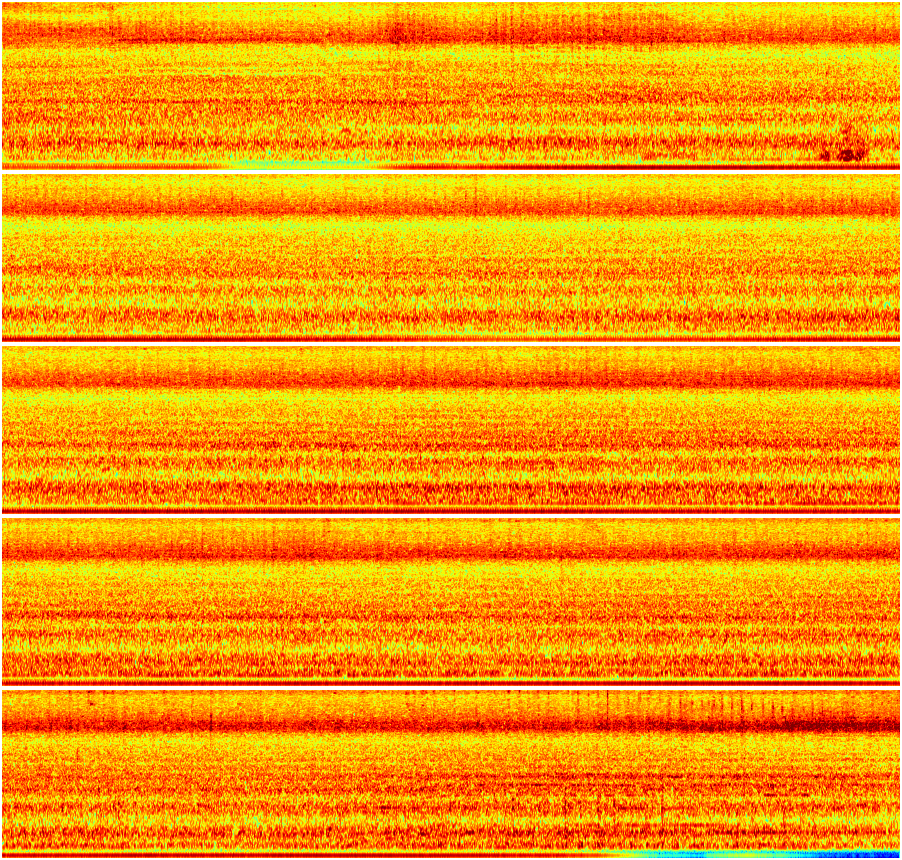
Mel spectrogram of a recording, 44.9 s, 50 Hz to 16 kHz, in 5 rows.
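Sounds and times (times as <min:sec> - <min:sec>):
combine harvester engine drone: 0:00.0 - 0:44.9.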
